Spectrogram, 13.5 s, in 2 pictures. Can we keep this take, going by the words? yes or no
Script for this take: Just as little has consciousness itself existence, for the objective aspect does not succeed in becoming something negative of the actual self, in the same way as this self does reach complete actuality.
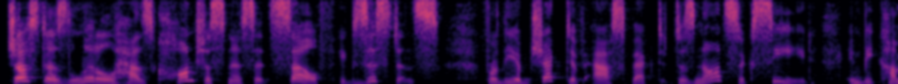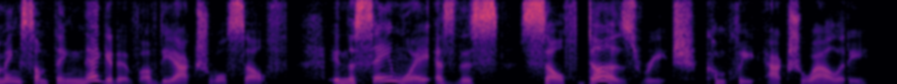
yes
